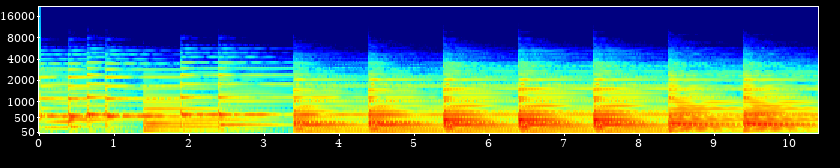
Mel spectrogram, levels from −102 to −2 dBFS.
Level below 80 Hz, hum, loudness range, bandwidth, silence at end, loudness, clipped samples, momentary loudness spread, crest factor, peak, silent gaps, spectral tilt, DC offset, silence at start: -36 dBFS; none; 5 LU; 5.6 kHz; 0 s; -20 LUFS; under 0.1%; 9 LU; 18 dB; -2 dBFS; none; -10.5 dB/octave; under 0.1%; 0 s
